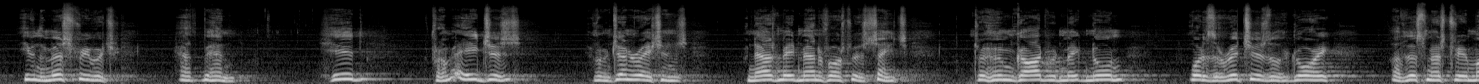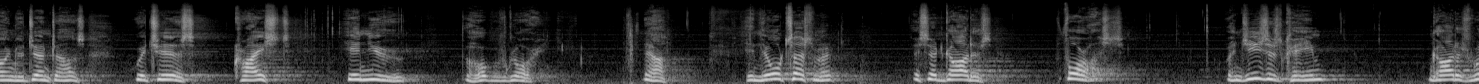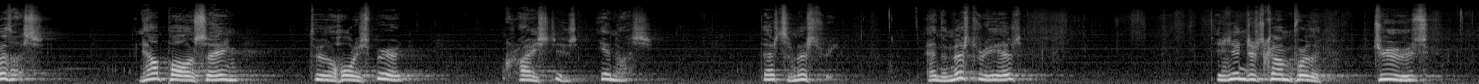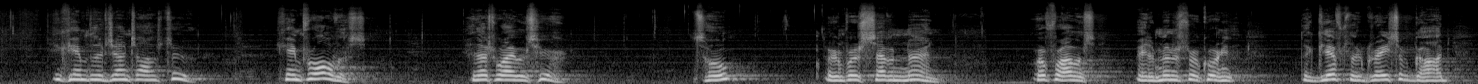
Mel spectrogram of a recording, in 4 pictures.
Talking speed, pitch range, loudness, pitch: 135 wpm, 195-220 Hz, -18 LUFS, 205 Hz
